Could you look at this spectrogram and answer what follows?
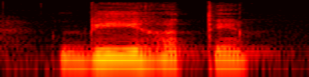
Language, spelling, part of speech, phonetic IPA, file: Ukrainian, бігати, verb, [ˈbʲiɦɐte], Uk-бігати.ogg
- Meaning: to run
